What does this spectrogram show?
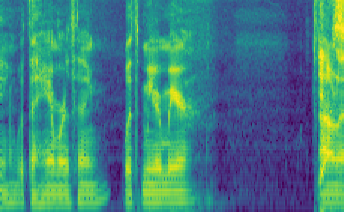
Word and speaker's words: Mjolnir: Because, get it, proves himself worthy with the hammer thing, with Mjolnir. Yes. I don't know how to say it. Mjolnir. Mjolnir.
